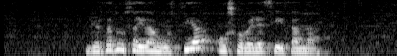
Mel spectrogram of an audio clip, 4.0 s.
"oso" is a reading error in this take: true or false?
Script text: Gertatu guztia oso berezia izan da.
false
